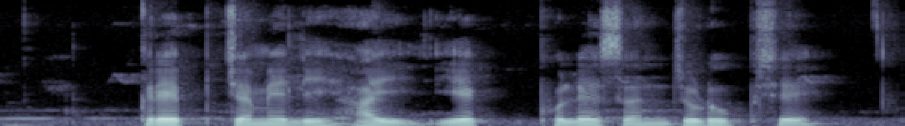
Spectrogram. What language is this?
Marathi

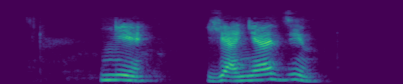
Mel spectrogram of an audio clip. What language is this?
Belarusian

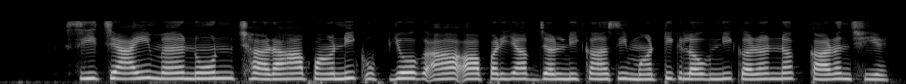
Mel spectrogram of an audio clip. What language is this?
Maithili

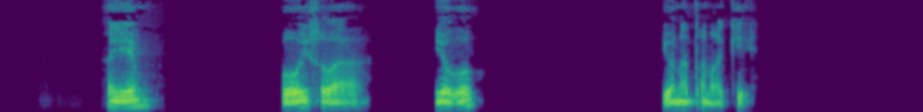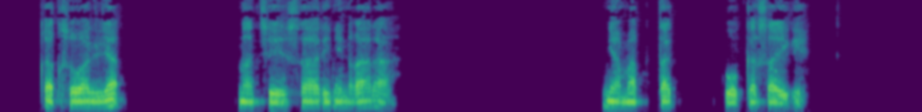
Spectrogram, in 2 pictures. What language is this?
Toba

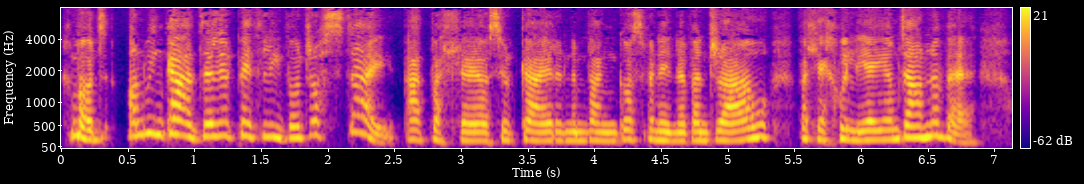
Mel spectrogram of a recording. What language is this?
Welsh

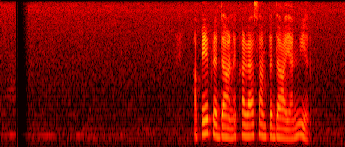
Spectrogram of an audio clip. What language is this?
Sinhala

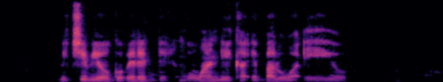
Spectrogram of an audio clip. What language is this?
Ganda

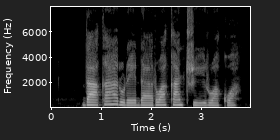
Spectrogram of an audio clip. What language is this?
Kikuyu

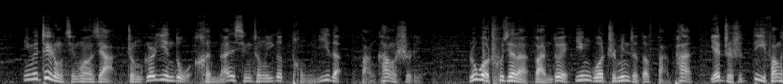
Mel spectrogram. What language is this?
Chinese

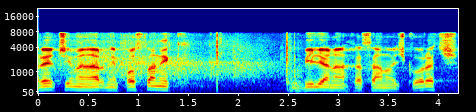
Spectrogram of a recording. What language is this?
Serbian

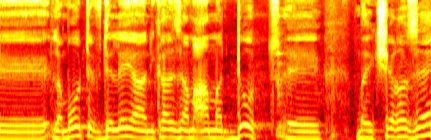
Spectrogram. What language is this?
Hebrew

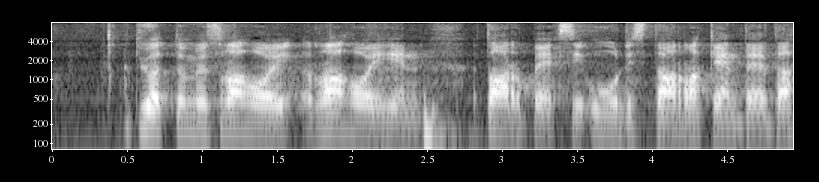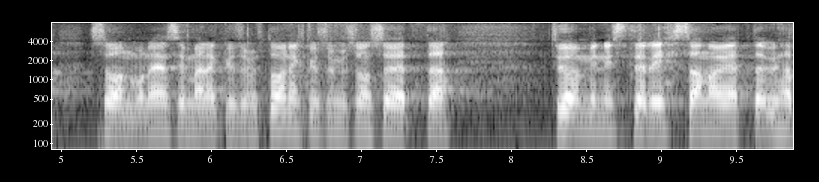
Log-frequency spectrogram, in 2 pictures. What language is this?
Finnish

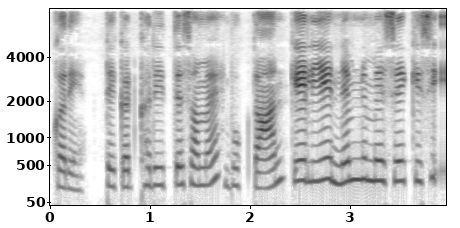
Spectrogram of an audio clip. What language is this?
Hindi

